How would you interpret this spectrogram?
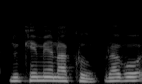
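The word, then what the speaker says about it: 抜け目なく: 초록색 줄침 부분을 보면 넷째 줄 가운데 어깨는 한자가 한국어로 뺄 발자와 눈목자가 들어있고 일본어로는 누케메나크라고 읽으며 누케메는 빈틈, 허술한 점이란 뜻의 명사이고 누케메나크는 빈틈이 없다는 뜻인 누케메나이의 후형으로 빈틈이 없이 이란 의미입니다.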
